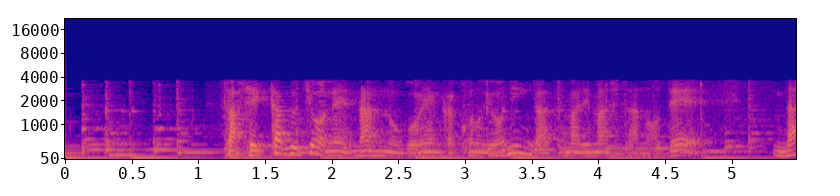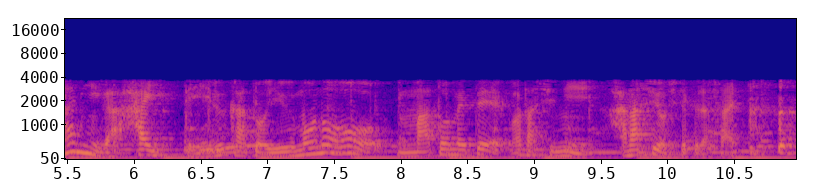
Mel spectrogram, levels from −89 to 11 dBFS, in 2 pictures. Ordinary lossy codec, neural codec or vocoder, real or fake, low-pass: none; none; real; 3.6 kHz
